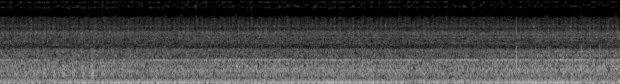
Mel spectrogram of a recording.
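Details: Toyota Land Cruiser Prado 120 2.7 2TR-FE, overhauled 30,000 earlier: a dull knock comes and goes over an even idle, silent for up to 10 minutes, then regular; constant after warm-up since the lifters, VVT-i valve and tensioner were replaced; oil pressure ~1.2; intermittent knock, cause unknown.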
